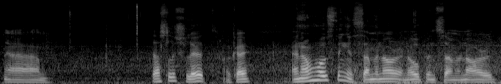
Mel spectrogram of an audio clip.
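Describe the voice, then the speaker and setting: A man in his twenties from Syria, for whom English is not his first language, giving an energetic, rambling business pitch straight to camera with frequent fillers and laughs. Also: fairly quick, noisy background. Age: 20s. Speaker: online business coach. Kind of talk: casual direct-to-camera talk.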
